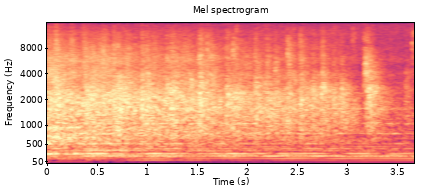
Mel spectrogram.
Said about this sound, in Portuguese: Vamos dar uma salva de palmas para o Senhor.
